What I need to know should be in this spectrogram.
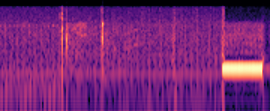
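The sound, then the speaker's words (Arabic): A telephone busy tone sounds after an incoming call from Italy disconnects. A few faint clicks on the line come first, then a single loud, steady beep that cuts off abruptly. “قطع الاتصال. طيب لعله يحاول اتصال مرة ثانية إن شاء الله.”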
